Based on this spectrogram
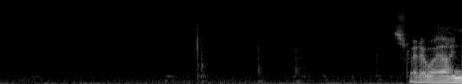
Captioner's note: silence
